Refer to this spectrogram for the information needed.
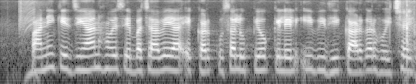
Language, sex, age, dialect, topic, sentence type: Magahi, female, 25-30, Western, agriculture, statement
